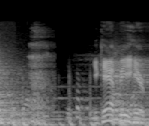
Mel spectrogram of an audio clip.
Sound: mercenary sighs

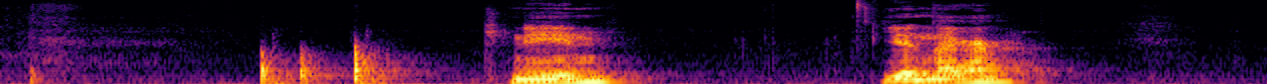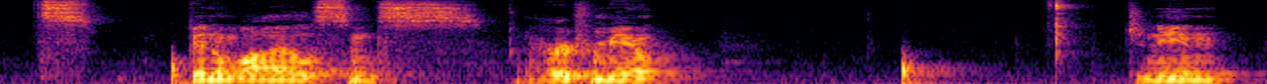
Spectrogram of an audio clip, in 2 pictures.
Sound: knocking

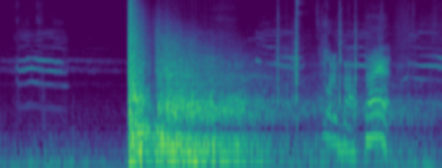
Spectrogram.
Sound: gunshot

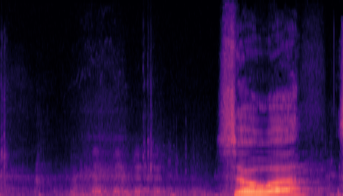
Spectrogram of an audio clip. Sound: laughter

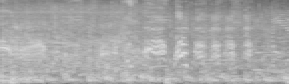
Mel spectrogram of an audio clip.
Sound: laughing

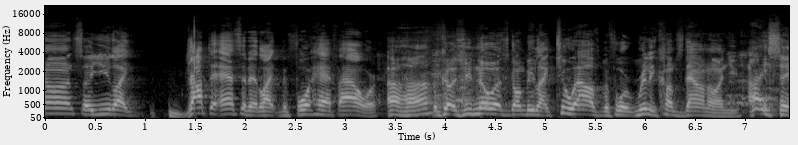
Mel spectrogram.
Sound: laughter

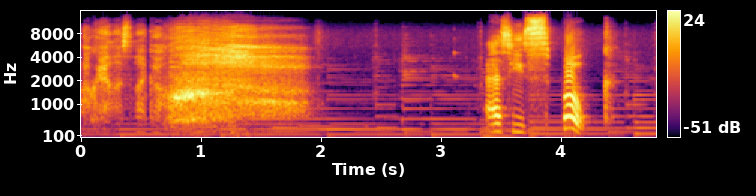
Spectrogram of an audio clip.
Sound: exhales

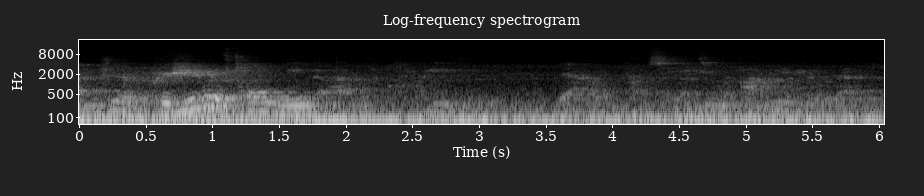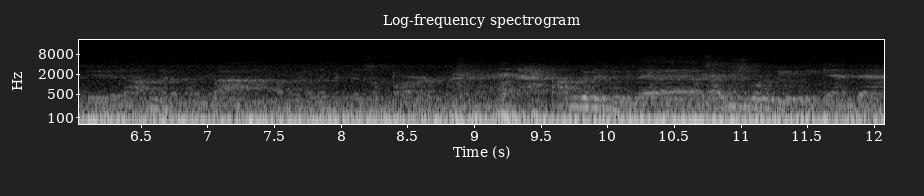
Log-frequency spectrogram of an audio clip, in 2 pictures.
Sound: laughing

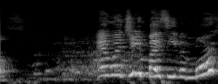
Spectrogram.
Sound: audience laughs

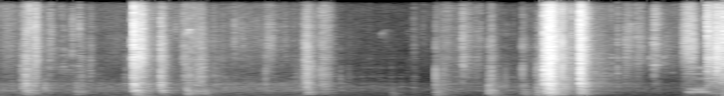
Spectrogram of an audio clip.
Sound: plank creaks; plank crunches

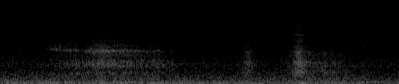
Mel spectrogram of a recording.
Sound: laboured breathing

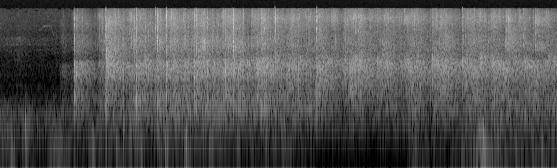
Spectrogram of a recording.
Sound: applause

